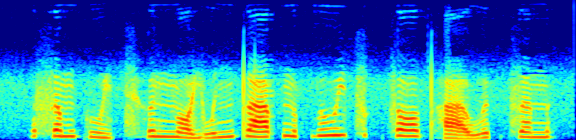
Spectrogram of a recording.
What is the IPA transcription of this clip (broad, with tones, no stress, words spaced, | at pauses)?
sɐ˧mkuː˨˩jt͡sʰɵ˧nn̪ɔː˨˩j wɪ˨˥ŋt̪aː˨˥p̚n̪ɐ˨˥p̚ luː˥jt͡sʊ˥k̚ sɔː˥t̪ʰaː˨˩wɵ˥t̚ t͡sɐ˧n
